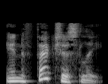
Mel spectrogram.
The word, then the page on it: infectiously: British English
